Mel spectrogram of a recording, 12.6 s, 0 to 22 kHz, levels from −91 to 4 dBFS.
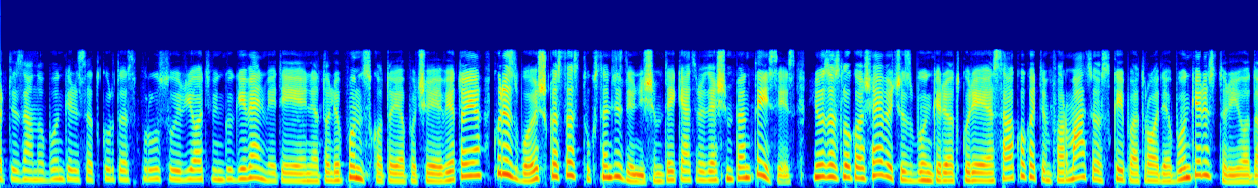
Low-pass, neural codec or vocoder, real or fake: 7.2 kHz; none; real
